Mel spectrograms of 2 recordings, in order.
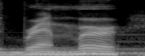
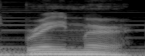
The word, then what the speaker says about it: Bremer: of Life magazine notably her last name often mispronounced as brmr is correctly articulated as Braymer beyond the nuances of pronunciation she played a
